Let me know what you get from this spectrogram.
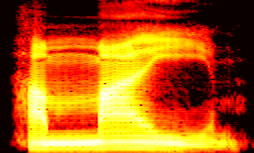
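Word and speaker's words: השמים: the mem, but no, you're only going to double the sound of the mem. So think about it that you have 2-letter mem here, and one is going to go with this syllables, and one is going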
